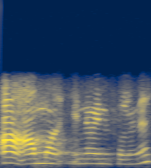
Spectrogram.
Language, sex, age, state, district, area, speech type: Tamil, female, 30-45, Tamil Nadu, Cuddalore, rural, conversation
